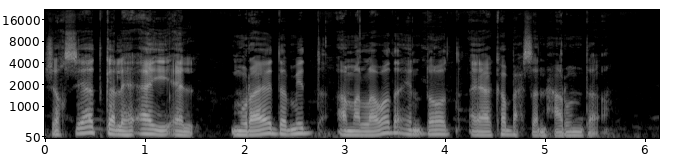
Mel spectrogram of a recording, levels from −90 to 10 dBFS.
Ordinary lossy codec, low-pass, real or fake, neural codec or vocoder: none; none; real; none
